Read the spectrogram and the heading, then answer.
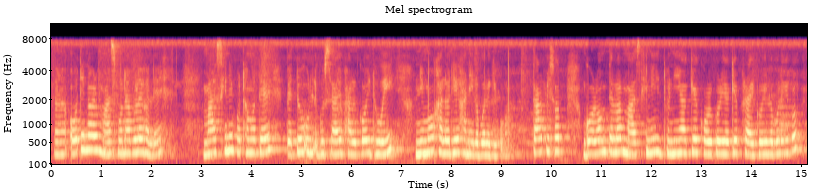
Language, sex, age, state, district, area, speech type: Assamese, female, 60+, Assam, Nagaon, rural, spontaneous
